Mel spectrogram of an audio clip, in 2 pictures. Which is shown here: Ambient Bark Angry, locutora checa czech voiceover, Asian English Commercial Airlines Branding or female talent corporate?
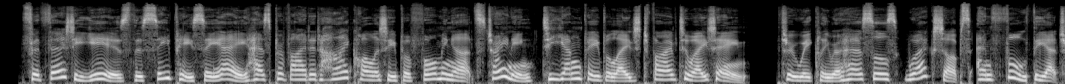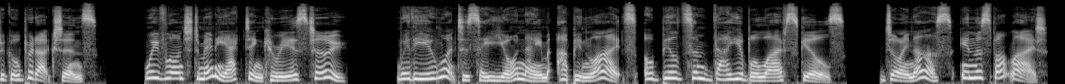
female talent corporate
